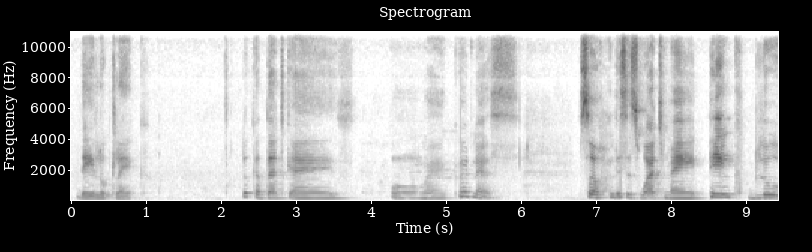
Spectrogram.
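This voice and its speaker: A woman's voice: lowish voice, creaky, darkish tone. A woman with a Ugandan accent, chatting casually on a live stream while she does craft work.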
